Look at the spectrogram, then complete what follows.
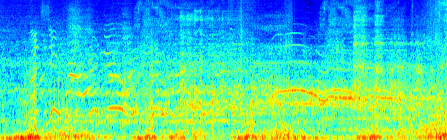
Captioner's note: eerie music; people clamoring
